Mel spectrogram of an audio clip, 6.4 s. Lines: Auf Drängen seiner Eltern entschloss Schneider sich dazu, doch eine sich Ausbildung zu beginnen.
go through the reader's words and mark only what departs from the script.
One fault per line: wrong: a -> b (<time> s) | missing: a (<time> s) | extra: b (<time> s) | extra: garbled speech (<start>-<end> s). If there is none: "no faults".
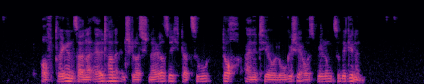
wrong: sich -> theologische (3.9 s)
